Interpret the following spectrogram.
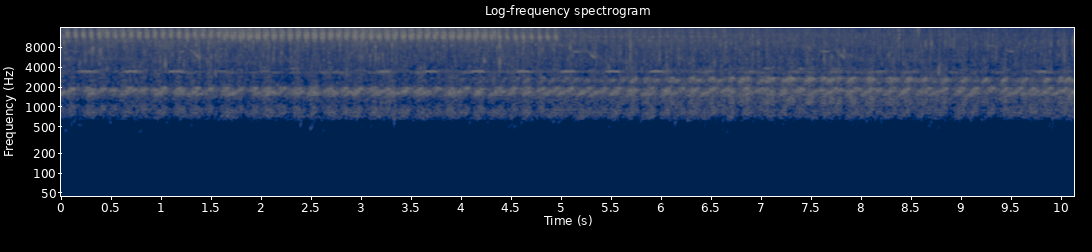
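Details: Frogs by a river in a dense, continuous croaking chorus of rapid pulsed notes overlapping without pause, a thin steady whine above and a fine high buzzing in the first half.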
